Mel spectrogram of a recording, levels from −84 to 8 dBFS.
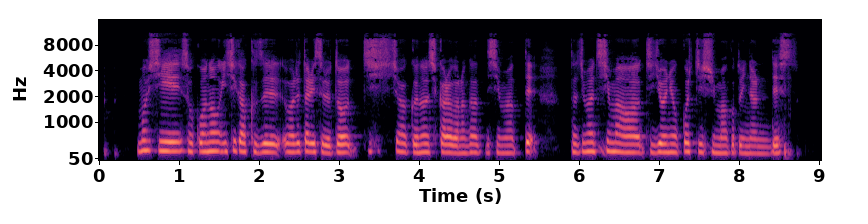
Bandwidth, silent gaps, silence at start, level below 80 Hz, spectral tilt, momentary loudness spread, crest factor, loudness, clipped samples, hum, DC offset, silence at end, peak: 11.5 kHz; none; 0.5 s; -68 dBFS; -4.5 dB/octave; 9 LU; 16 dB; -23 LUFS; under 0.1%; none; under 0.1%; 0.35 s; -6 dBFS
